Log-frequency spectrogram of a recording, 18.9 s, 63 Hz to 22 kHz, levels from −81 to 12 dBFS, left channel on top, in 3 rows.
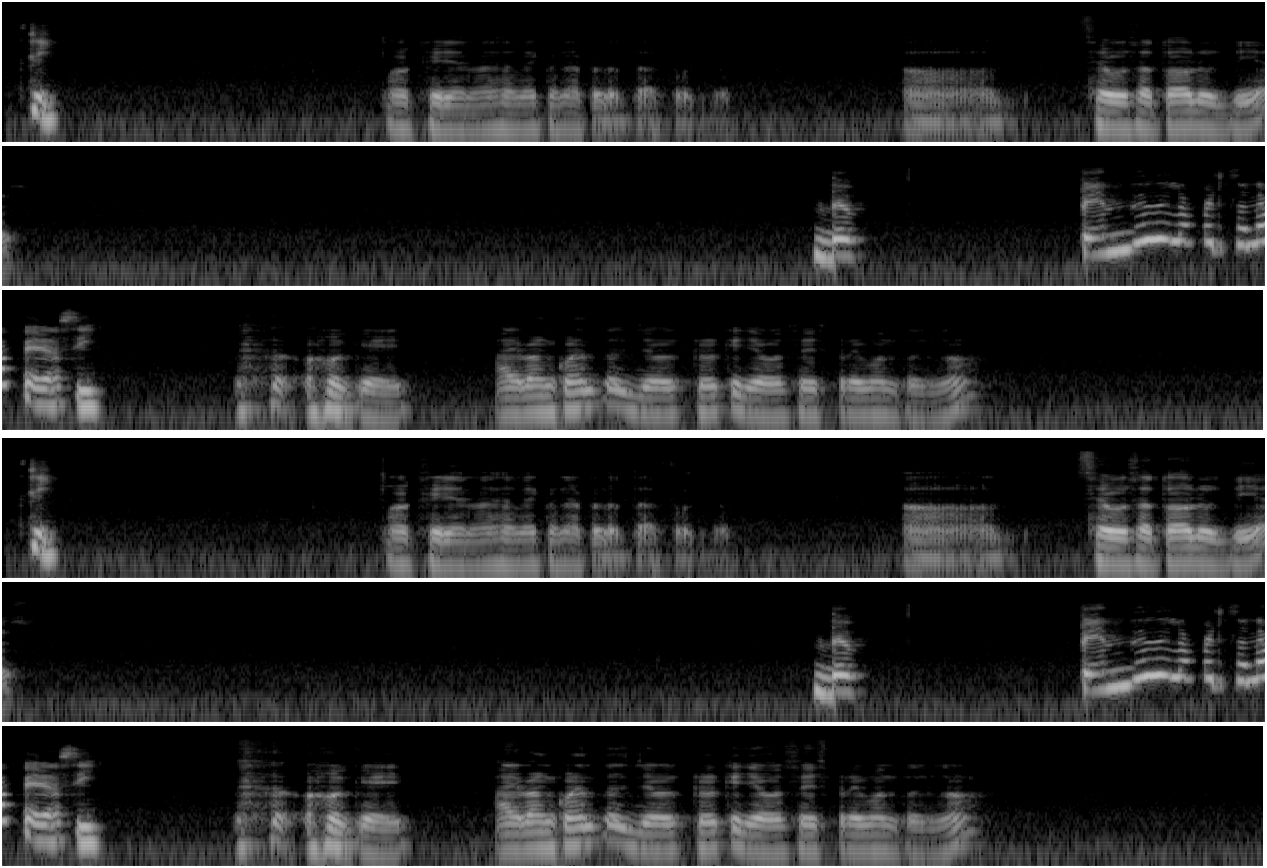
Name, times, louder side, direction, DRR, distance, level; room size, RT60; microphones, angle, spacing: voice 1, 1.9-3.6 4.5-5.1 5.4-6.4 13.8-14.7 15.1-17.5, right 1 dB, 55° right, 4.3 m, -29 dB
voice 2, 11.7-13.1, right 1 dB, 10° right, 0.9 m, -22 dB
open air
head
